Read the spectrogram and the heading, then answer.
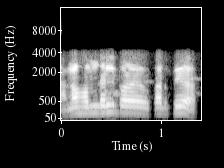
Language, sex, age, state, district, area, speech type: Odia, male, 45-60, Odisha, Gajapati, rural, conversation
